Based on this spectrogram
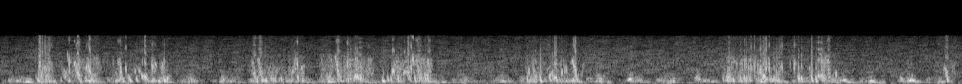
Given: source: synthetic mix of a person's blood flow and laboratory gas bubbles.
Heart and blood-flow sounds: Doppler ultrasound of blood flow; precordium
0.34-0.54 s: bubbles
0.58-1.02 s: bubbles
1.12-1.73 s: bubbles
2.50-3.05 s: bubbles
3.19-3.75 s: bubbles
3.79-4.35 s: bubbles
5.23-5.85 s: bubbles
7.20-8.40 s: bubbles
9.42-9.55 s: bubbles
From the record:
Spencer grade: 3 (all of the cardiac periods contain showers or single bubble signals, but not dominating or overriding the cardiac motion signals); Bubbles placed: anywhere in the cardiac cycle

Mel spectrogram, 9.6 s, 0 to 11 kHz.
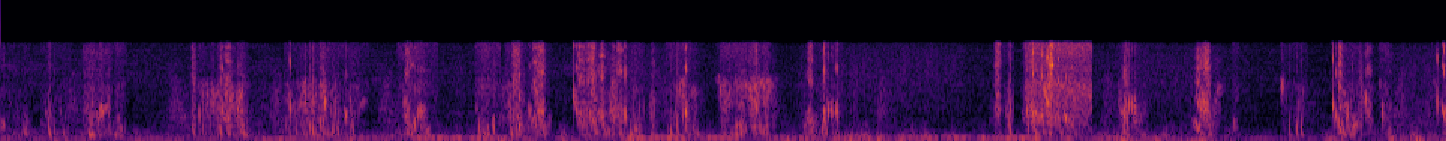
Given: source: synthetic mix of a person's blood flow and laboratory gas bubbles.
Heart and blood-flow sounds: Doppler ultrasound of blood flow; subclavian vein
0.00-0.21 s: bubbles
0.27-0.46 s: bubbles
0.54-0.84 s: bubbles
1.26-1.70 s: bubbles
1.89-2.46 s: bubbles
2.64-2.92 s: bubbles
3.16-3.68 s: bubbles
3.82-4.29 s: bubbles
4.32-4.38 s: bubbles
4.43-4.73 s: bubbles
4.77-5.19 s: bubbles
5.34-5.62 s: bubbles
6.62-6.75 s: bubbles
6.80-7.28 s: bubbles
7.45-7.67 s: bubbles
7.93-8.15 s: bubbles
8.21-8.26 s: bubbles
8.53-8.71 s: bubbles
8.88-9.29 s: bubbles
9.54-9.65 s: bubbles
From the record:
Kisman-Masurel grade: 242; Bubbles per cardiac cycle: several, 3 to 8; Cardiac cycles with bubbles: 100%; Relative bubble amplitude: moderate (0.250 to 0.450); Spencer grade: 3 (all of the cardiac periods contain showers or single bubble signals, but not dominating or overriding the cardiac motion signals); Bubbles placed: anywhere in the cardiac cycle

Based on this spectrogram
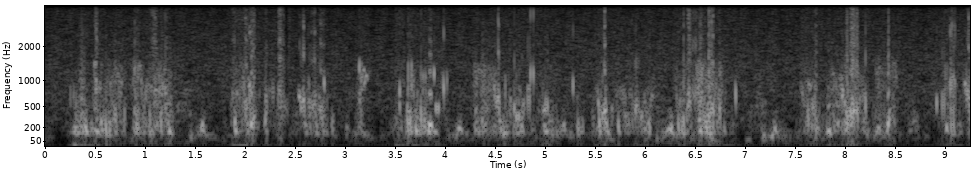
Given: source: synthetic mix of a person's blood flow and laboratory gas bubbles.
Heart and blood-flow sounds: Doppler ultrasound of blood flow; precordium
0.22-1.32 s: bubbles
1.83-2.43 s: bubbles
2.51-2.90 s: bubbles
3.10-3.26 s: bubbles
3.50-4.05 s: bubbles
4.28-4.92 s: bubbles
4.95-5.13 s: bubbles
5.25-5.41 s: bubbles
5.46-6.11 s: bubbles
6.28-6.95 s: bubbles
7.54-8.24 s: bubbles
8.27-8.54 s: bubbles
8.88-9.26 s: bubbles
From the record:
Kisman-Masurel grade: 343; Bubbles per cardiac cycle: rolling drumbeat, 9 or more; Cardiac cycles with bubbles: 100%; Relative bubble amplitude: loud (0.450 to 0.775); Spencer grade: 3 (all of the cardiac periods contain showers or single bubble signals, but not dominating or overriding the cardiac motion signals); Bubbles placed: only in the low amplitude regions of the cardiac cycle

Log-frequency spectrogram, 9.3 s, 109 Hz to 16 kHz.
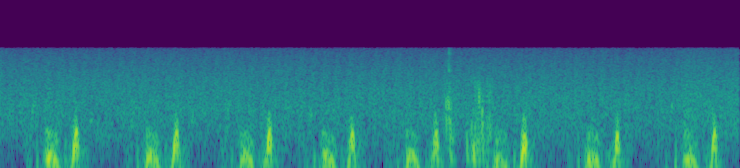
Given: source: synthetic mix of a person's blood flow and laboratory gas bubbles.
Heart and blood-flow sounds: Doppler ultrasound of blood flow; precordium
5.57-5.73 s: bubbles
5.83-6.18 s: bubbles
From the record:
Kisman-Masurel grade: 211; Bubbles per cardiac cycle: several, 3 to 8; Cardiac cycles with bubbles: 1 to 10%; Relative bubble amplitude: barely perceptible (0.100 to 0.250); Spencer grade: 1 (occasional bubble signal discernible with the cardiac motion signal, with majority of cardiac periods free of bubbles); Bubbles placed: only in the low amplitude regions of the cardiac cycle

